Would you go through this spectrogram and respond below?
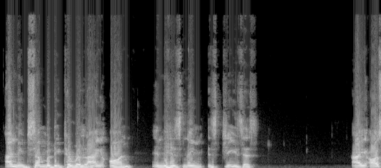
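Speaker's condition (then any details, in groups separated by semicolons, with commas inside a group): Cerebral palsy; fine motor impairment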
